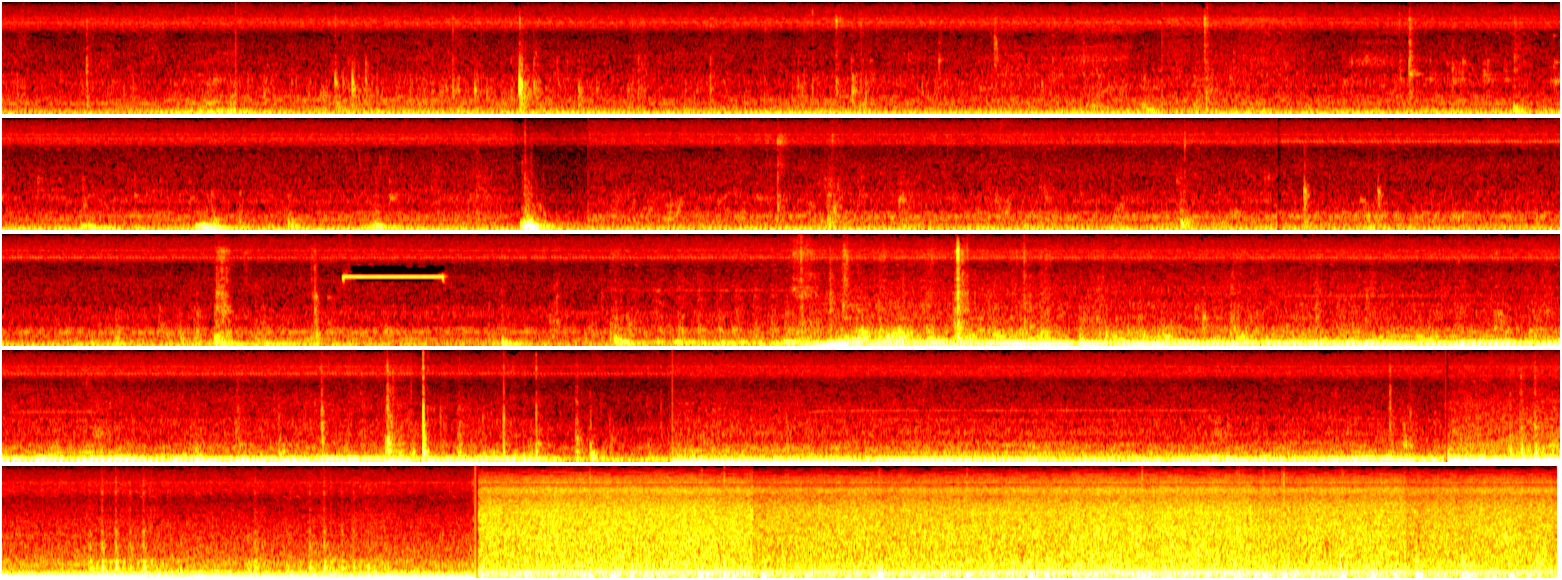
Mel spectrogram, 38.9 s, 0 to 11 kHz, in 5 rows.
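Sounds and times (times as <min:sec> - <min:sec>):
engine running: 0:00.0 - 0:38.9
short electronic beep: 0:17.3 - 0:17.8.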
